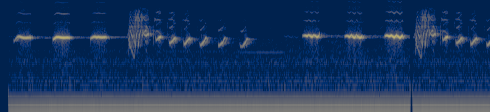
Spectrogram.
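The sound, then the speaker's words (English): A bird sings with no other sound: three clear whistled notes, a harsh buzzy burst, then a quick run of falling chirps, the whole phrase repeated twice. “Look at the birds, Adam.”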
